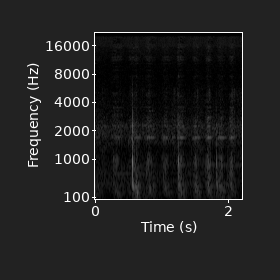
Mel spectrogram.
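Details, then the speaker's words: BMW 740i water pump, removed, turned by hand: dry, gritty rasp in uneven bursts; bearing grindy and worn out, pump being replaced. "bit grindy. And Sounds knackered."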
